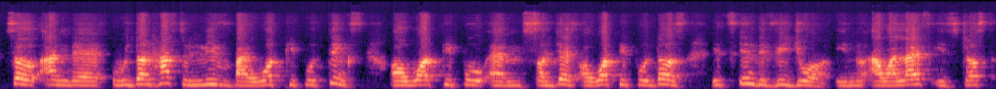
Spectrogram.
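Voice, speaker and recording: Bright-voiced Nigerian woman giving advice. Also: medium pitch, measured pace, few pauses, poor audio. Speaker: host of a family discussion. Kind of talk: informal faith-based advice talk.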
